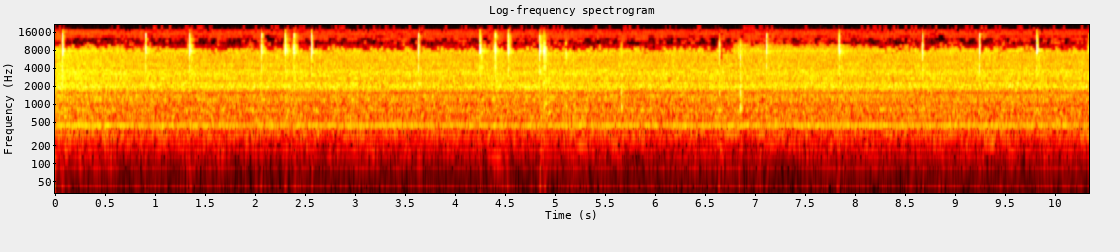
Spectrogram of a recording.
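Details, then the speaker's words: Radeon RX 570 graphics card's single fan spinning up under gaming load, custom fan curve 80% from 40 degrees: steady airy whoosh, faint constant hum, light clicks; normal high-speed fan noise. "You're going to hear that fan spin up and you'll hear the noise from it, which doesn't bother me. I'd rather have a little bit of noise and a fan that I know is running than to have nothing at all."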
